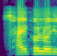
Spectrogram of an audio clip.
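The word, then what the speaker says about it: psychology: তারপরে আর কি, সাইকোলজি শব্দটাও খুব আসে, পি হয় যেটাতে, কি সাইকোলজিতে PSY, তারপর CH হবে, ঠিক আছে, কো, চো না, কো উচ্চারণ হবে, CH এ কো উচ্চারণ হবে, সাইকোলজি বা সাইকোলজিস্টও আসতে পারে, ঠিক আছে।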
